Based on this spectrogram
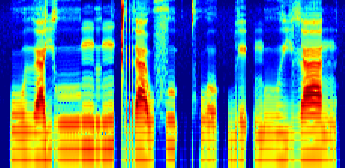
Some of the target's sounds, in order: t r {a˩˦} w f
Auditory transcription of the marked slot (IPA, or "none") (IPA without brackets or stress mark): a˨˩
